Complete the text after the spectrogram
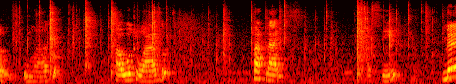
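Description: A young boy talks playfully close by.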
